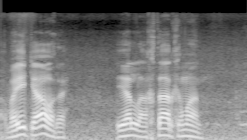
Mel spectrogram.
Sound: Arabic

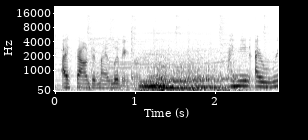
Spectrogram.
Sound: beast roaring

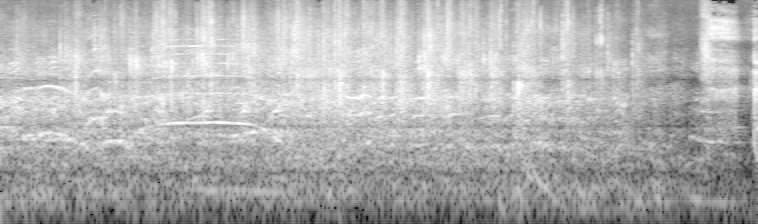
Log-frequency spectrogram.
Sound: audience applauding; audience laughing

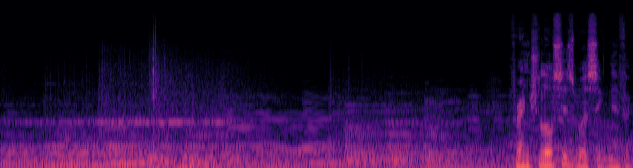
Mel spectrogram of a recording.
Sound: ominous music; explosions boom

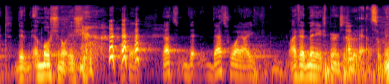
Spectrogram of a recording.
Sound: laughter

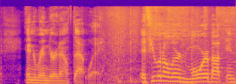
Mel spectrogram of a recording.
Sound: air swishing

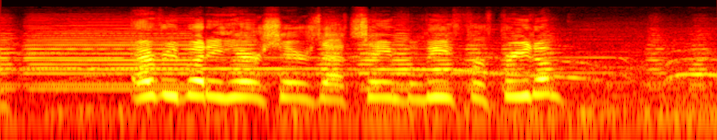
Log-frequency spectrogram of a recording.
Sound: cars honking; people cheer

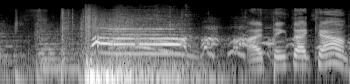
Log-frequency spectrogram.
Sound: primal screaming

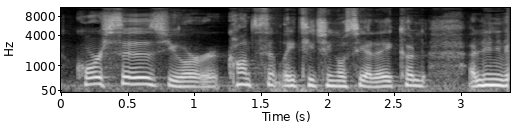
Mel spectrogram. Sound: speaking foreign language

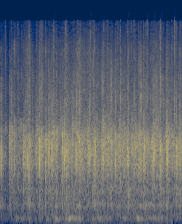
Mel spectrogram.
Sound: applause

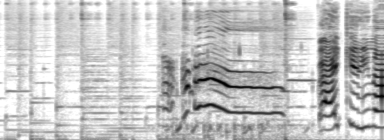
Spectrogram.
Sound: chirps

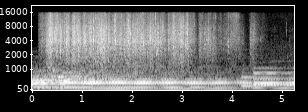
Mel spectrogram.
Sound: newspaper crackling

